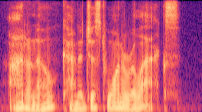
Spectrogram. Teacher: don't know often reduces to dun know in very casual speech too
